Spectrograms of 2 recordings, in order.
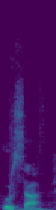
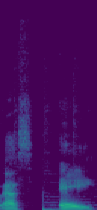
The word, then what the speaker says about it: USA: And I said, "No, you have to say each letter. It's not a word. You can't say USA. You have to say us a."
